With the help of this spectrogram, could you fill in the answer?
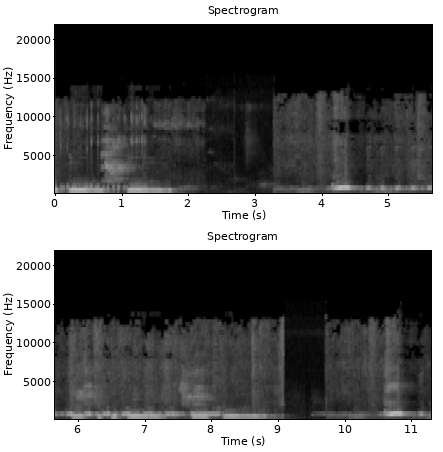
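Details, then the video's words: Zebra dove (Bangkok perkutut) giving soft, rolling cooing phrases used as a lure to prompt other doves to sing, each a run of quick, bubbly notes ending in a longer coo, repeated every few seconds. "Pancingan Perkutut"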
